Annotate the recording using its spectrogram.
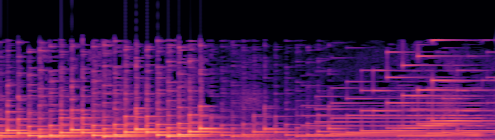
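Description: Magic wish-granting sound effect: a quick rising run of bell-like notes, climbing until about a second in, then a held shimmering chord.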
